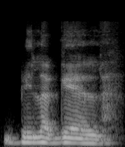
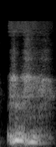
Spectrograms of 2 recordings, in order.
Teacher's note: it's as if there's one gimel closing the previous syllable and a second gimel starting the next syllable. So I would pronounce it in two syllables, villager, villager. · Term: strong dagesh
